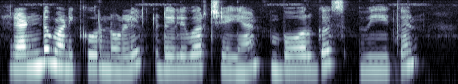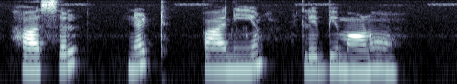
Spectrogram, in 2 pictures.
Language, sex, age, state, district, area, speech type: Malayalam, female, 30-45, Kerala, Kozhikode, urban, read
